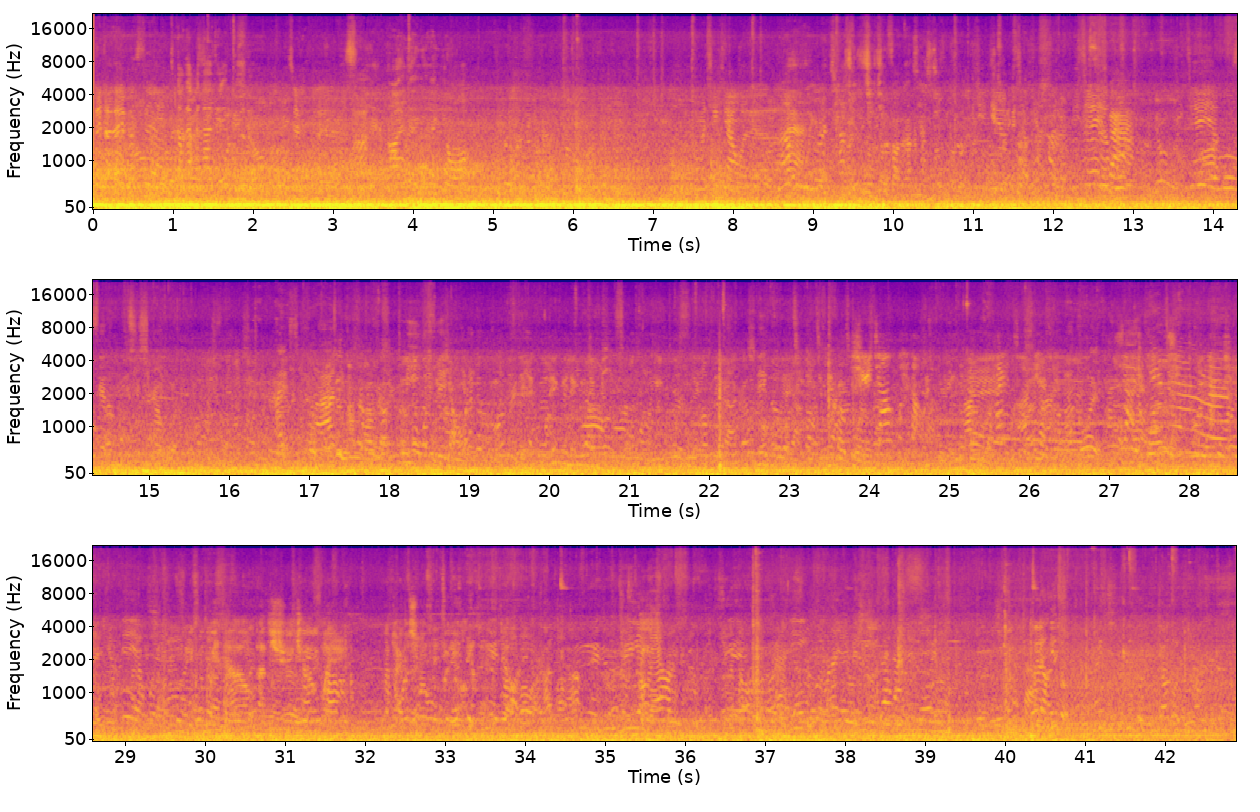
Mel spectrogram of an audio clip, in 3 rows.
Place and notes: from Yishan Road Station to Xujiahui station, Messages broadcast station, walking in the Station, Binaural recording, Zoom H6+ Soundman OKM II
